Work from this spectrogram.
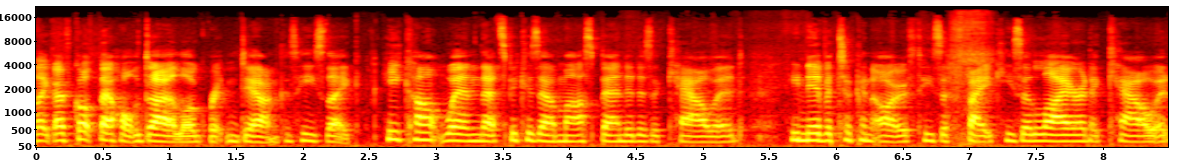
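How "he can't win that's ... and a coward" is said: ordinary talk, nothing marked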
